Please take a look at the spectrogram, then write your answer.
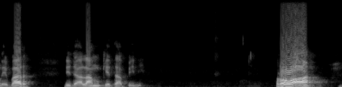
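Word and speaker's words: روى: Rawa, jadi bacanya rawa ya, jangan rawiyah.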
